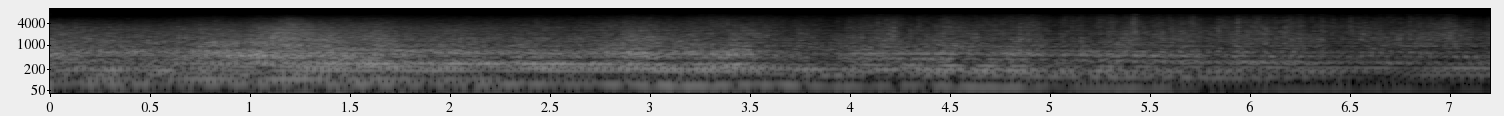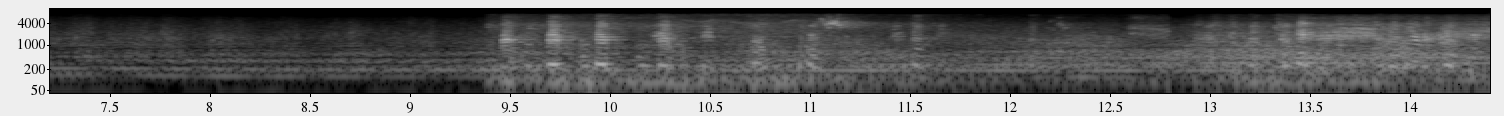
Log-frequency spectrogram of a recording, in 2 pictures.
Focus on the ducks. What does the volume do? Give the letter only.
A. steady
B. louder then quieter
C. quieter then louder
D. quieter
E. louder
C.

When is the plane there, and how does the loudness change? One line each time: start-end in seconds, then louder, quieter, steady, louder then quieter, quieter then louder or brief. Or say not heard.
0.0-14.3 quieter then louder.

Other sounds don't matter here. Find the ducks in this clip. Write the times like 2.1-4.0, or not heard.
9.3-14.3.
